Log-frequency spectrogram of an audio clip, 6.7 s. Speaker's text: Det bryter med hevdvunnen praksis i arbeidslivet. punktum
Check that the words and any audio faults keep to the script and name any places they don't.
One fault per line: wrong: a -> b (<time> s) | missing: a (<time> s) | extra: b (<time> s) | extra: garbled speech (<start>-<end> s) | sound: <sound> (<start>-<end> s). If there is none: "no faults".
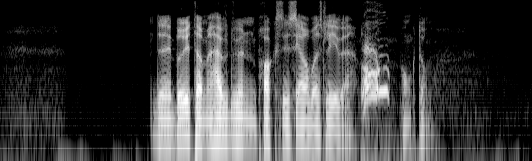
sound: bark (4.5-4.9 s)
